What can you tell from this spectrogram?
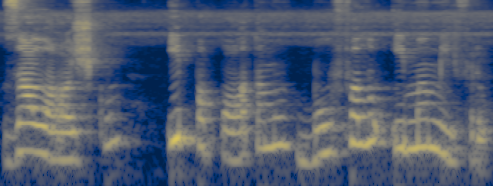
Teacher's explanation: a sílaba tônica é a antepenúltima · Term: proparoxítonas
